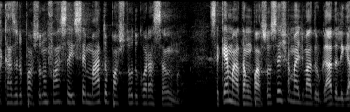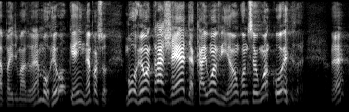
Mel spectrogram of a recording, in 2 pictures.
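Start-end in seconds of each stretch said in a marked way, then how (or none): 5.8-10.4 higher, louder panicked guesses; hammed-up fright; mock alarm. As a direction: play the startled pastor's fears. Mock alarm at midnight call.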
